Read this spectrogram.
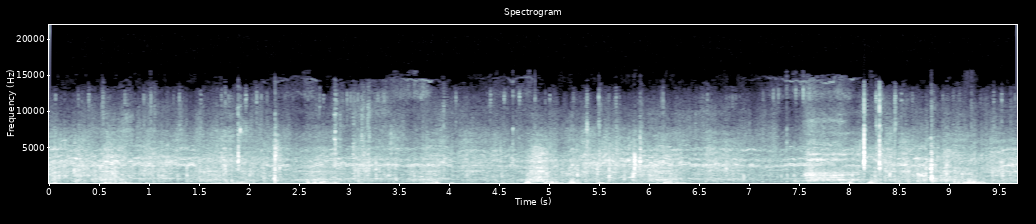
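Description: Wind rushes past steadily outdoors.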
